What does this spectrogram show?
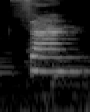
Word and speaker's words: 三: how about this one it's pronounced as sun sun the shape is three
